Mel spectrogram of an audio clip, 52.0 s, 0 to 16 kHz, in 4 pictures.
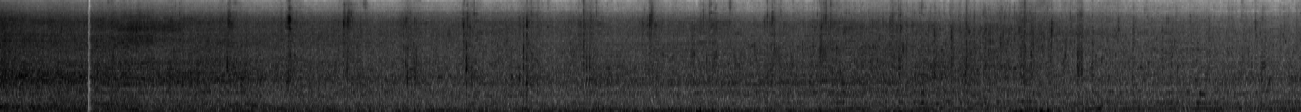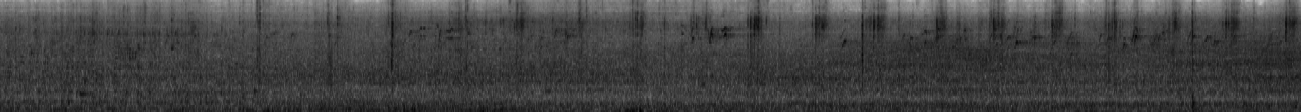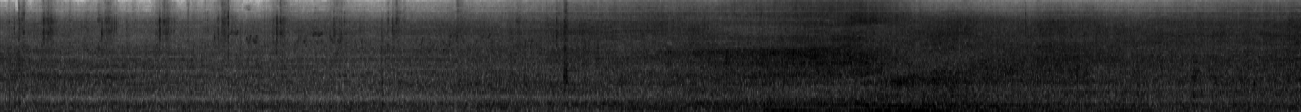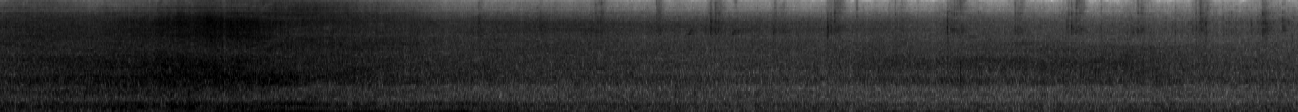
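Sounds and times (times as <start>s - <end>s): steady rain: 0.0s - 8.6s
vehicles passing on wet road: 0.0s - 52.0s.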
